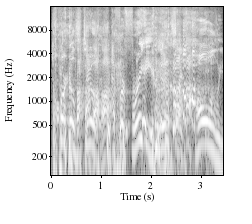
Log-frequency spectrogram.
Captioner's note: all laughing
